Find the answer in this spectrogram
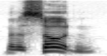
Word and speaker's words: Minnesotan: pronounce the T? Do you Yeah. like enunciate the T's? So No, it's softer. it's soft. Soft. It's soft T.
